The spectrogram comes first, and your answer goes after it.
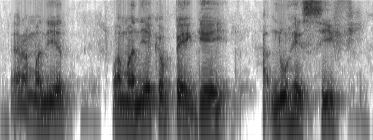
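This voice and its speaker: This man's intonation is lively, and he keeps to a moderate pace. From Northeast Brazil, Paraíba (Patos, Campina Grande). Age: 60s. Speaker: radio announcer. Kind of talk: oral history interview.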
